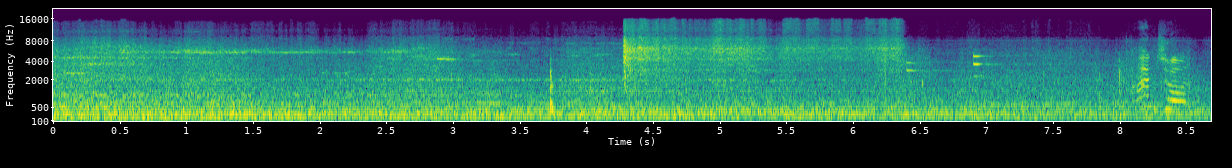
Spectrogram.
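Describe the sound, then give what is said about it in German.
A Eurocity train from Hamburg pulls into Berlin Ostbahnhof station with a loud, steady rolling rumble, while piercing wheel screeches rise over it through the middle and at the end. “Sie werden es schon an dem ohrenbetäubenden Quietschen erkannt haben, es fährt ein der Eurocity aus Hamburg.”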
